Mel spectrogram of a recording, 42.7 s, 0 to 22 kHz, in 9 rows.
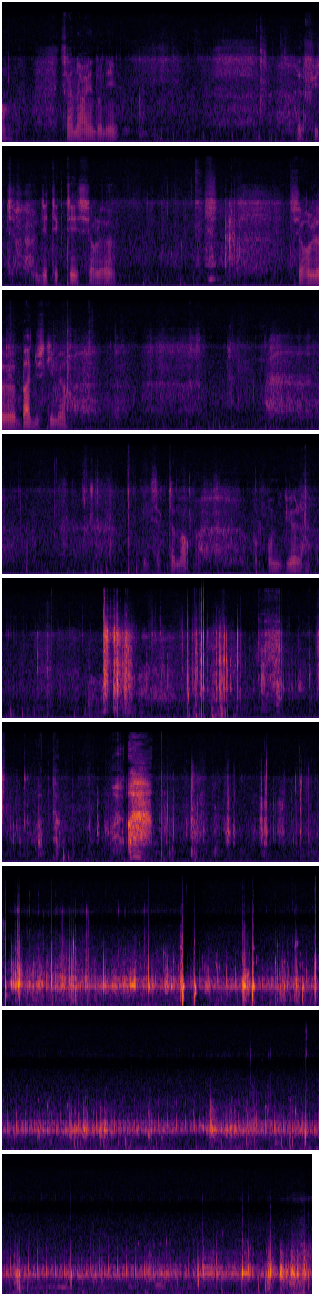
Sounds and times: Speech: 0:00.9 - 0:01.8, 0:04.4 - 0:06.5, 0:09.1 - 0:10.6, 0:16.4 - 0:17.2, 0:18.2 - 0:18.9.

